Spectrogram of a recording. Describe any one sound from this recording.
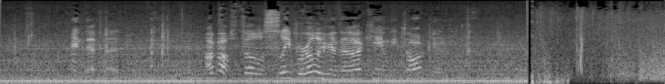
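A car engine hums steadily inside a vehicle.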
